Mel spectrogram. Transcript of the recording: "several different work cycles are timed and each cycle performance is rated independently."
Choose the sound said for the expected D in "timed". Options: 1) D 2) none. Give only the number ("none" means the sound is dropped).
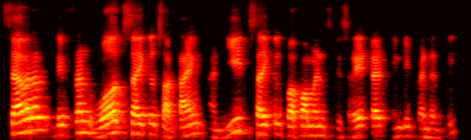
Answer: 2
